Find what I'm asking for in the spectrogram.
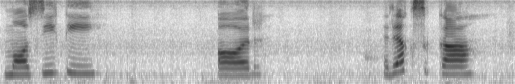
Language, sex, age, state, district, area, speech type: Urdu, female, 18-30, Bihar, Gaya, urban, spontaneous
